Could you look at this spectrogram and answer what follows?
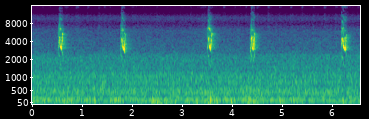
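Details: Young bulbul chick calling with five sharp, high-pitched chirps, each brief and dropping slightly in pitch, repeated at uneven intervals of roughly one to one and a half seconds against a quiet hiss.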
